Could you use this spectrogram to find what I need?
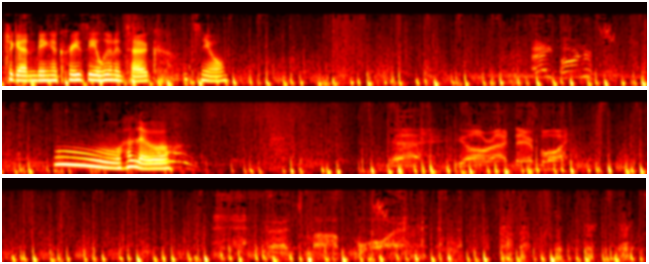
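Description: A horse gallops quickly, its hooves thudding on a dirt trail.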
